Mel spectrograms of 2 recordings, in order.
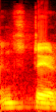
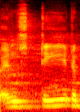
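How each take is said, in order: First: The second syllable has a short 'e' vowel. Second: The second syllable has a long 'ee' vowel. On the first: The speaker calls it right. "लेकिन ये इंस्टेड है" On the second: The speaker calls it wrong. "अक्सर इसको इंस्टीड भी पढ़ा जाता है"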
